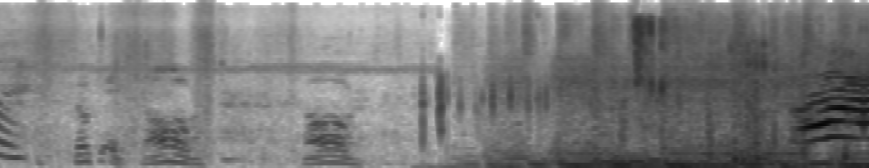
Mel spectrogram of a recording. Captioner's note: crunch; clicking; shout; thud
